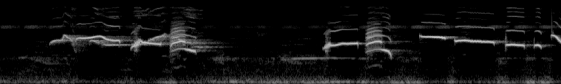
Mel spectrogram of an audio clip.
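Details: Oriental magpie-robin song used as a lure to get silent birds singing: loud clear whistled phrases, some rising then falling sharply, in short bursts separated by quieter sliding notes, with a steady high faint tone throughout.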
